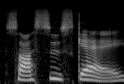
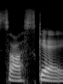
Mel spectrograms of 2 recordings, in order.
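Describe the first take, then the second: First: The middle 'u' is clearly pronounced. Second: The middle 'u' is silent. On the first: The speaker calls it wrong. "you're not saying Sasuke" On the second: The speaker calls it right. "you're saying Sasuke"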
